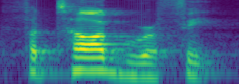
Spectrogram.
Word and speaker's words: photography: syllable fo so photograph the next two words are photographer and photography in these words the stress is on the second syllable it becomes a long top and the other vowels become short so photographer photographer and similarly photography the last word is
